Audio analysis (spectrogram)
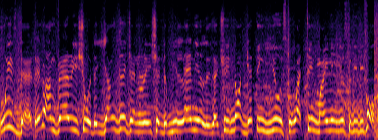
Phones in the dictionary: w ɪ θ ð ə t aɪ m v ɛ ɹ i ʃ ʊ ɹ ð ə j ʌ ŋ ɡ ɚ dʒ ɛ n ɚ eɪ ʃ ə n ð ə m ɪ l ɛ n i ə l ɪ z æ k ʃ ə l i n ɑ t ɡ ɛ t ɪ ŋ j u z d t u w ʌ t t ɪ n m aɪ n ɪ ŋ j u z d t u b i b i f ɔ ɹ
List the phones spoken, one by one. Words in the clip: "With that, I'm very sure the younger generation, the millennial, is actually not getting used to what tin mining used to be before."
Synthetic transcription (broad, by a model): w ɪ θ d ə t aɪ m v ɛ ɹ i ʃ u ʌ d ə j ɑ ŋ ɡ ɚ dʒ ɛ n ɚ eɪ ʃ ə n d ə m ɪ l ɛ n i ə l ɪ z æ k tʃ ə l i n ɑ t ɡ ɛ t ɪ ŋ j u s t u w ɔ t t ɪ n m aɪ n ɪ ŋ j u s t u b i b i f ɔ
